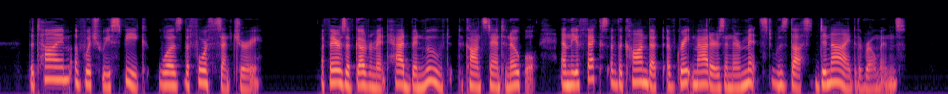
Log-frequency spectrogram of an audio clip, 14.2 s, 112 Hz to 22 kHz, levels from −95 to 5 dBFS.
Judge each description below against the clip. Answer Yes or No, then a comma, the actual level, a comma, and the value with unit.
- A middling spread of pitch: Yes, average, 3.5 semitones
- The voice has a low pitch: No, high, 190 Hz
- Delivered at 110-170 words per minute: Yes, average, 150 wpm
